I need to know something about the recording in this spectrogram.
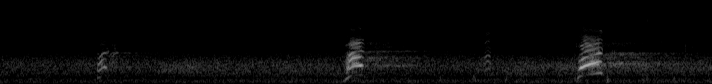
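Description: A woman shouts short commands to a dog.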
